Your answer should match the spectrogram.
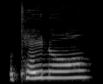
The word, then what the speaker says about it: volcano: Volcano, the stress is on the second syllable.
